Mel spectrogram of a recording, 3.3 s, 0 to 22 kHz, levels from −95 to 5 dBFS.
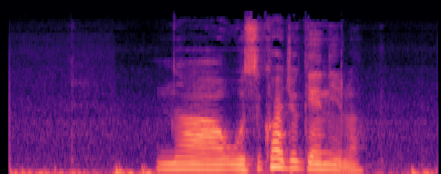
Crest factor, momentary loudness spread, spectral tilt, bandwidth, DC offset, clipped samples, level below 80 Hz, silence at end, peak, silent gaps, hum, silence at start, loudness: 18 dB; 23 LU; -6 dB/octave; 15 kHz; under 0.1%; under 0.1%; -36 dBFS; 0.05 s; -2 dBFS; none; none; 0.1 s; -19 LUFS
